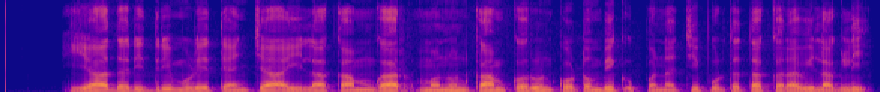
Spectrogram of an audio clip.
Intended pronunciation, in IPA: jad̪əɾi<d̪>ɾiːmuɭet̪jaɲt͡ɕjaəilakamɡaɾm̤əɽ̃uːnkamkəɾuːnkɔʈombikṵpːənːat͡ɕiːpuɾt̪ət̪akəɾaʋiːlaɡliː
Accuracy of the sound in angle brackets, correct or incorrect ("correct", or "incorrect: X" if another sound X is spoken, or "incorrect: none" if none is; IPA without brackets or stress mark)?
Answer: correct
